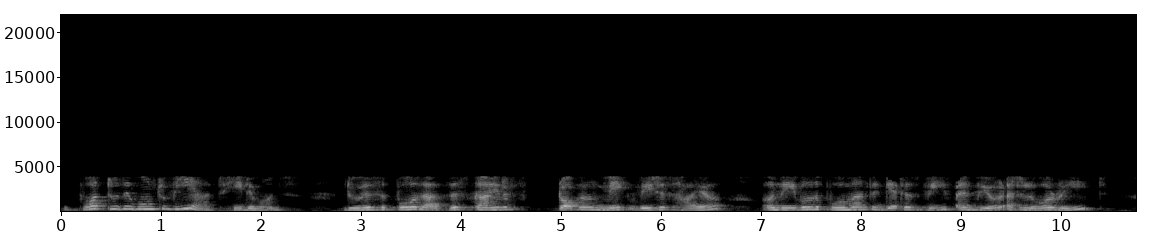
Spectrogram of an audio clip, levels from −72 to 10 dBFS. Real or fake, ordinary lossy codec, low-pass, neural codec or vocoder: real; AAC, 16 kbps; 7.2 kHz; none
